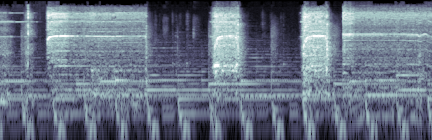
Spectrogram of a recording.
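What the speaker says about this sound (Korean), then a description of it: "병에 구멍을 내세요." A power drill bores holes in a plastic PET bottle in three or four loud, separate bursts of high whine, each separated by short pauses of quieter motor hum.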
